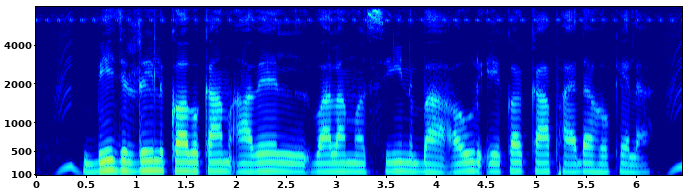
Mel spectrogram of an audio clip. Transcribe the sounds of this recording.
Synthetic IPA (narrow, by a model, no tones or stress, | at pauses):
bid͡ʒɖɾilkəbkama̰βelʋalamesinbaəʊɾekəɾkapʰajd̪aɦokʰela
